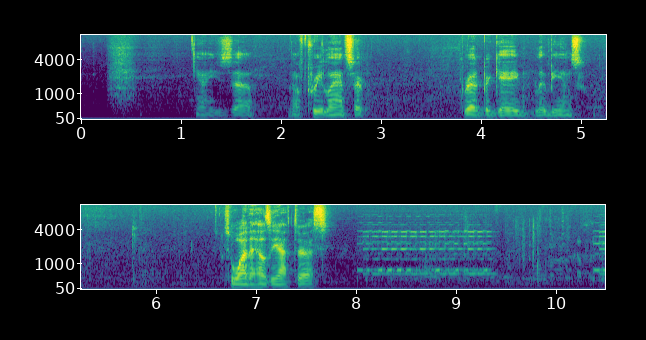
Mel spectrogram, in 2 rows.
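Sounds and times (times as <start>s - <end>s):
faint noise: 0.0s - 10.4s
laughter: 1.0s - 10.4s
speech: 1.2s - 3.0s, 3.8s - 5.2s, 6.7s - 7.8s
telephone ringing with a warbling electronic tone: 1.2s - 10.4s.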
